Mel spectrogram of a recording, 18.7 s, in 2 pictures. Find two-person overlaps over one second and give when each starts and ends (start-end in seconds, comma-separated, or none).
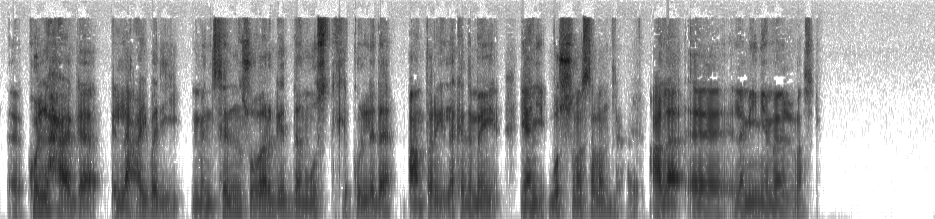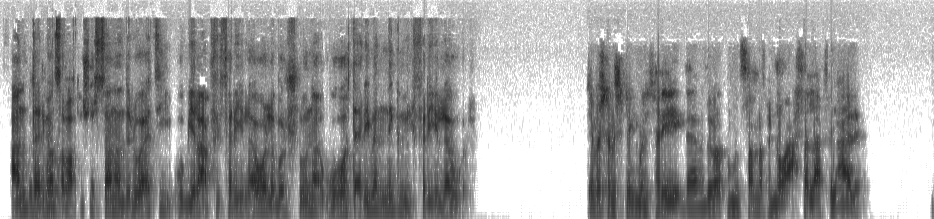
none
